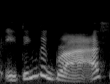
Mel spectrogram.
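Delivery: plain reading voice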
